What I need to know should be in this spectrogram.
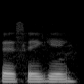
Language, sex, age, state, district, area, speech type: Odia, male, 30-45, Odisha, Koraput, urban, spontaneous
